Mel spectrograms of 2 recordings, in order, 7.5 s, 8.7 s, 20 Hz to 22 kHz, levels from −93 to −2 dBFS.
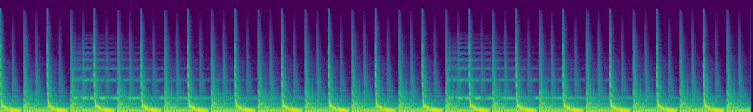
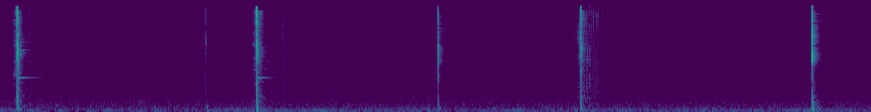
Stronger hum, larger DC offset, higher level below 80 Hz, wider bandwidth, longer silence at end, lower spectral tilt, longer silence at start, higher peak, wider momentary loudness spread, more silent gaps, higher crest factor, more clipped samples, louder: neither; neither; first, -16 dBFS vs -78 dBFS; second, 8.8 kHz vs 16 kHz; second, 0 s vs 0.55 s; first, -7.5 dB/octave vs 1 dB/octave; second, 0 s vs 0.15 s; about the same, -4 dBFS vs -2 dBFS; second, 1 LU vs 18 LU; neither; second, 12 dB vs 44 dB; neither; first, -18 LUFS vs -35 LUFS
